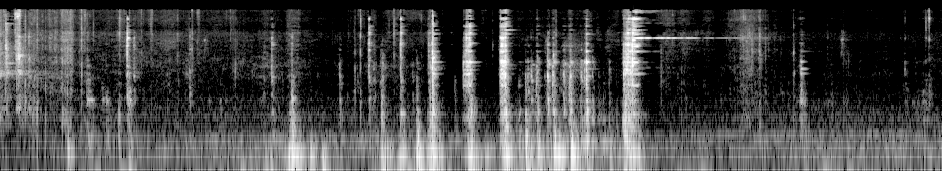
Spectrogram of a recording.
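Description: Steel ball mount shank being worked into a Stealth EcoHitch receiver hitch: metal-on-metal clicking, scraping and clanking. One sharp clank about six seconds in rings briefly.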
